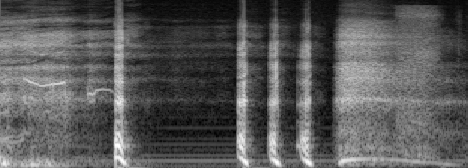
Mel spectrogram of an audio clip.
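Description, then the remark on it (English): An exaggerated, showy, proud Barney Fife-style sniff: one sharp inhale, a brief pause, then a quick burst of three loud sniffs, with soft breathy noise before and after. “I sure did give it a Barney Fife sniff, didn't I?”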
